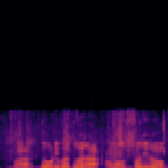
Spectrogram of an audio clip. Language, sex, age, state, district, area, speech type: Odia, male, 45-60, Odisha, Nabarangpur, rural, spontaneous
